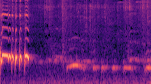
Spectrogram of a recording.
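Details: Local zebra dove (perkutut) singing as a lure for other doves: one short burst of about five quick, ringing coo pulses, followed by faint, soft, repeated cooing from other doves.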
